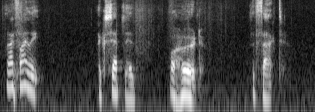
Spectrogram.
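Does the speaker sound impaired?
Yes: ALS; motor neuron disease, found by muscle biopsy and electromyogram, fatal, began with bad sleep, walking, tripping; progressively worsening, disabled, losing physical ability; speech difficult but still possible, able to speak until nearly the end.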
